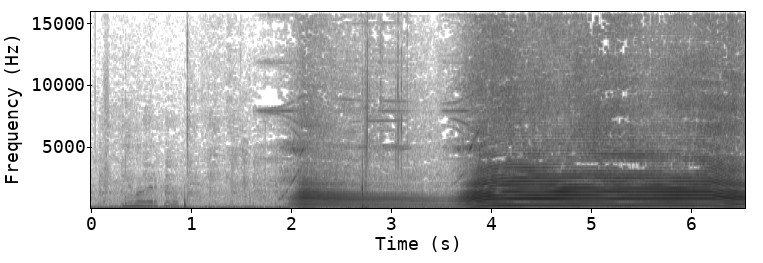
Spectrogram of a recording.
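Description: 1000 kV brushless motor with an 8-inch propeller on a hand-held cardboard RC plane. About two seconds in it spins up with a rising whine and slowly eases off, then a little past halfway it is throttled up sharply and held at a loud, steady whine, winding down at the very end.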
